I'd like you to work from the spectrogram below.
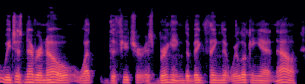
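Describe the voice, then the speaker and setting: On a very clean recording with a silent background, a man speaks at a fairly slow pace with a fairly low pitch and ordinary pitch variation. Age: 60s. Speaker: author and former minister. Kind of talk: interview conversation. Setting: long-distance call. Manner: halting, many repetitions.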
